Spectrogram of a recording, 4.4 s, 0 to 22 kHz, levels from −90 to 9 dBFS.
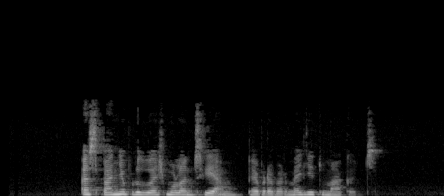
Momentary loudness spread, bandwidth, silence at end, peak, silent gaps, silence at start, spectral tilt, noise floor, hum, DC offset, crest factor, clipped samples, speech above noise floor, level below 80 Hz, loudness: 17 LU; 10.5 kHz; 0.7 s; -8 dBFS; none; 0.8 s; -4.5 dB/octave; -73 dBFS; none; under 0.1%; 22 dB; under 0.1%; 45 dB; -82 dBFS; -28 LUFS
